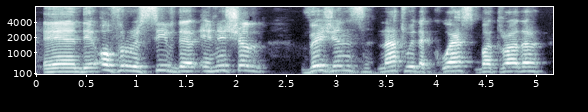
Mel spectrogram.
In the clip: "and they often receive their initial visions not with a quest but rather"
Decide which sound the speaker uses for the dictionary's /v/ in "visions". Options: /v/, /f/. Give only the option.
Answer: /v/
